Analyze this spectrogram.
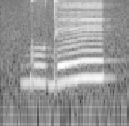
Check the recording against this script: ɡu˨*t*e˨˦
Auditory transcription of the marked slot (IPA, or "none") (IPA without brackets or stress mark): d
